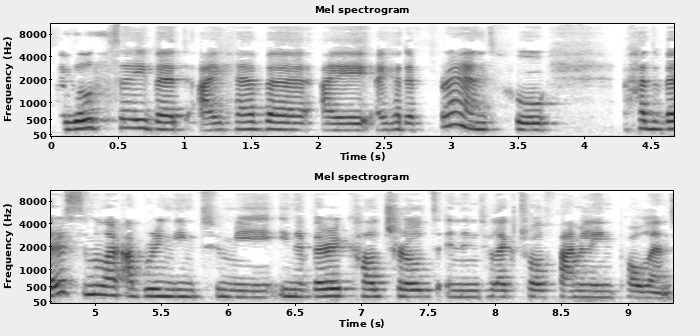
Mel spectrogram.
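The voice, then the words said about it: Polish accent in English. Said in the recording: “I was speaking English with Polish accent. And it remains the same today. ... Now you can hear my accent”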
